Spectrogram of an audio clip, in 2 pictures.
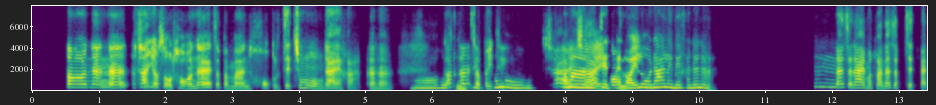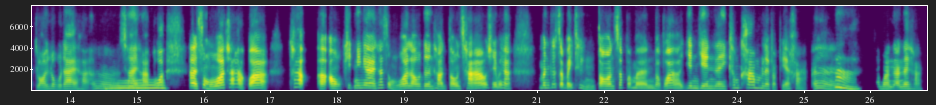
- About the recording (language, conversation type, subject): Thai, podcast, คุณช่วยเล่าประสบการณ์การไปเยือนชุมชนท้องถิ่นที่ต้อนรับคุณอย่างอบอุ่นให้ฟังหน่อยได้ไหม?
- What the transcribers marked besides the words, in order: none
